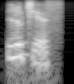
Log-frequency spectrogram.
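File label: "luteous", Indian English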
